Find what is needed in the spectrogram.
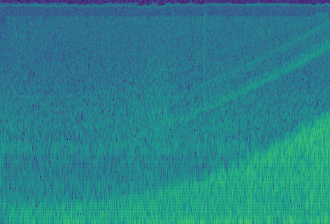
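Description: Sound-design riser for an animated TV channel logo: a deep rumble that swells in, with a hissing whoosh climbing steadily in pitch.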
